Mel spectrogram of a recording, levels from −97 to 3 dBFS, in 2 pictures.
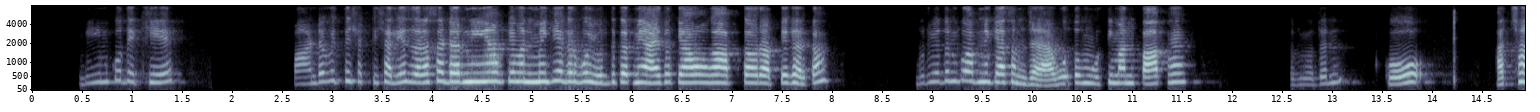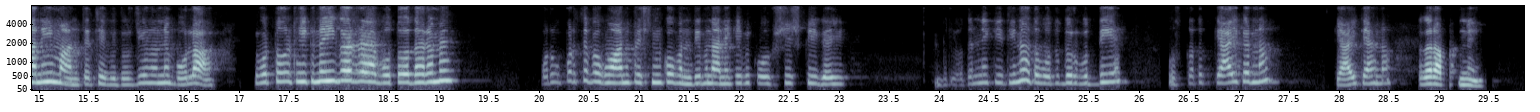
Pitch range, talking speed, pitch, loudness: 250-310 Hz, 190 wpm, 285 Hz, -23 LUFS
